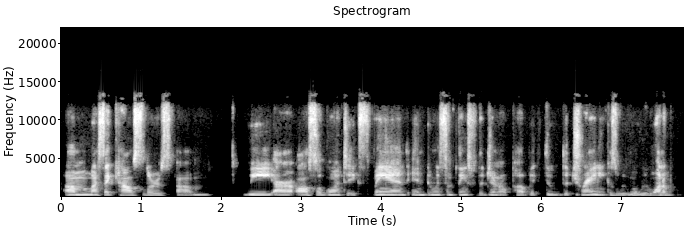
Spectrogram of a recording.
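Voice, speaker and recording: A counselor from Michigan speaks as a podcast guest in a casual interview, sounding earnest and encouraging as she lists things off. Her voice is a rumbling low, at a moderate pace.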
